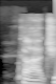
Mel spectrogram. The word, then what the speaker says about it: Koch: On the other hand, I think there's a real sense that it is something to be celebrated, said Andy Koch, K-O-C-H, Koch. – Koch, they pronounced it Koch on the report.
